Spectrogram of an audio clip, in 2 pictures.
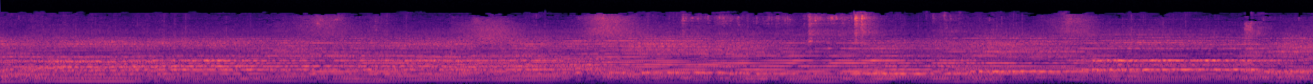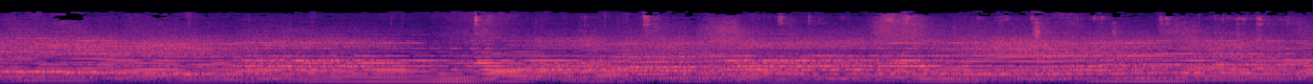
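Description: A church choir singing in harmony, held chords that move from note to note without a break.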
